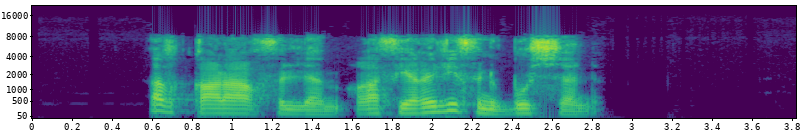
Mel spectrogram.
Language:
Kabyle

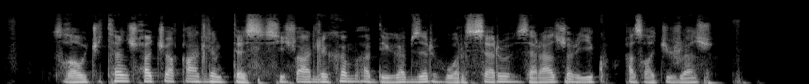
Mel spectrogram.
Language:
Kabardian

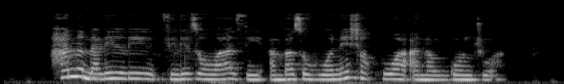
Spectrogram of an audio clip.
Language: Swahili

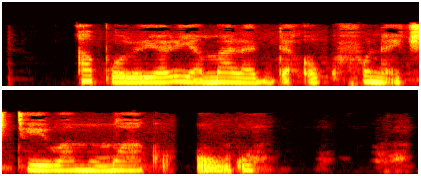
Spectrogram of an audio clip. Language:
Ganda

